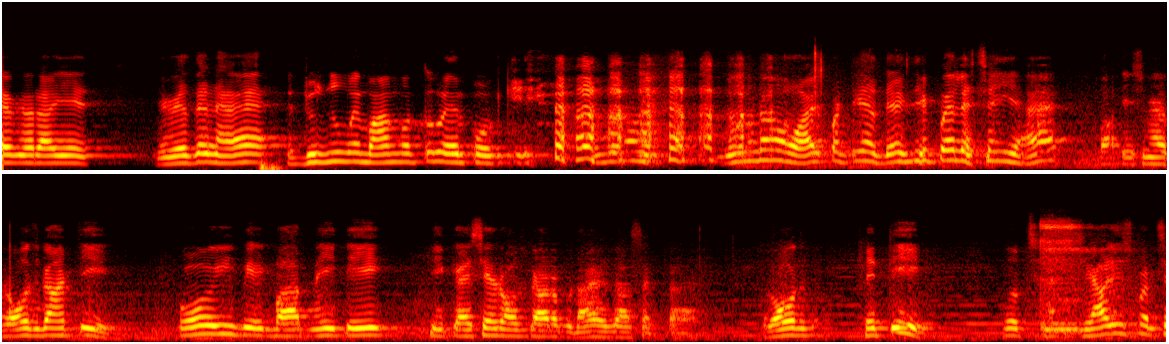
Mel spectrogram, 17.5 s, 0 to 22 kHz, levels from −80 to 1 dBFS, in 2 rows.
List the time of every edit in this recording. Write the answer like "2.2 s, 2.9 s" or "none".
8.1 s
